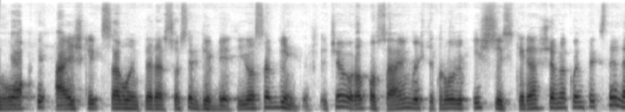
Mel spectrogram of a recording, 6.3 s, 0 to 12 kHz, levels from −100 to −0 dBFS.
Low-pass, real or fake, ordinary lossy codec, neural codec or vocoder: 10.8 kHz; fake; MP3, 96 kbps; codec, 44.1 kHz, 2.6 kbps, SNAC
